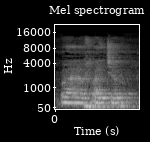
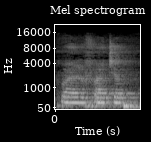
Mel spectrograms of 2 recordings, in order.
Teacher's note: Di situ ada huruf sukun karena waqaf didahului oleh huruf selainnya dan sebelumnya berharokat fathah, maka cara bacanya tebal.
